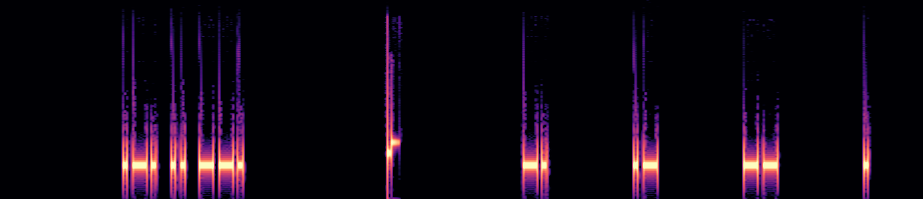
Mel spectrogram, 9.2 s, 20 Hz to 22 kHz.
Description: Morse code, heard as a keyed tone, about 25 wpm, spaced as for 12 wpm, 700 Hz. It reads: RIG NAME
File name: Top 20 QSO Elements - 6x Character Spacing - 25wpm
